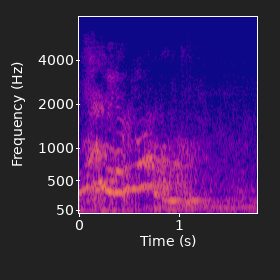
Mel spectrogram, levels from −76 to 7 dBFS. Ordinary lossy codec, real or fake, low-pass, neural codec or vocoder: none; fake; 7.2 kHz; codec, 24 kHz, 3 kbps, HILCodec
